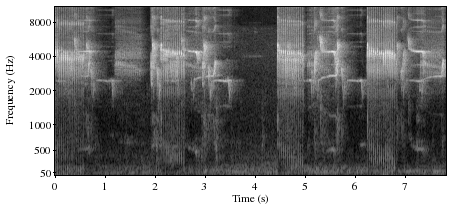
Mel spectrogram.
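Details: A female scarlet-backed flowerpecker gives four loud bursts of thin, high chirps and ticks, each trailing into brief falling whistles, separated by stretches of quiet.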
